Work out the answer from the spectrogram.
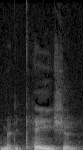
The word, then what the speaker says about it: medication: loudly so for example medication right so the stress is in the third syllable in the K but if I say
